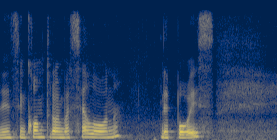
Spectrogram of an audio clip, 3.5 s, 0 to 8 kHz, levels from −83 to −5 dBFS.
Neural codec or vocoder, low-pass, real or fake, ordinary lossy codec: none; 7.2 kHz; real; none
